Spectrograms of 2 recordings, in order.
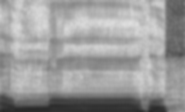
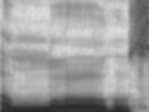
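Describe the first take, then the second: The two takes are said the same way.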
